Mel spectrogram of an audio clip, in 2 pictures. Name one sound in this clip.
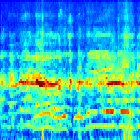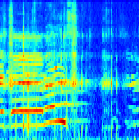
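A group of adults sing together nearby.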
